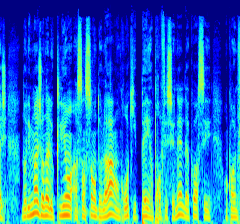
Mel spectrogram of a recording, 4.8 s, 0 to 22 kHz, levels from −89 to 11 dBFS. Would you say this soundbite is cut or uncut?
uncut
